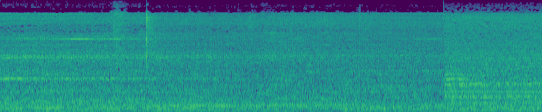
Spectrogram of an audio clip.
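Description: Electric multiple-unit train moving slowly along a station platform. A steady low rumble runs under a whine of several steady tones, and about two-thirds of the way in the tones jump to a new set of pitches.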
